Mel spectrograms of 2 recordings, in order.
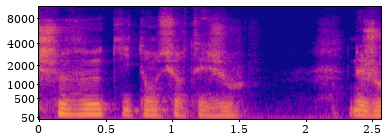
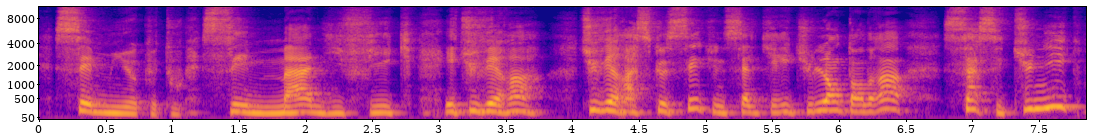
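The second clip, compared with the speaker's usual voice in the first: rising, ever higher-pitched enthusiasm; building rapture; 5 semitones higher than usual. Acted. Father promising his son the joy of a laughing audience, rapturous. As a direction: swept away, climb in pitch toward a peak. Father rhapsodises about the stage.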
